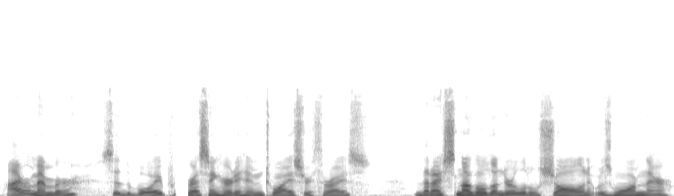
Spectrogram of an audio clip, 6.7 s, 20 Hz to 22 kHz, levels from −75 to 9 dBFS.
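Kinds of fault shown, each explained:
Gap at a join of encoded pieces: from 1.74 to 1.88 s the speech drops into about 140 ms of silence with smeared edges, then resumes where it stopped, the untrimmed encoder start delay and final-frame padding left in where separately encoded pieces meet.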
